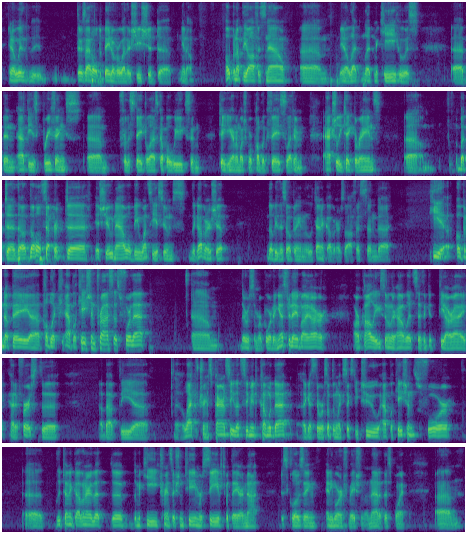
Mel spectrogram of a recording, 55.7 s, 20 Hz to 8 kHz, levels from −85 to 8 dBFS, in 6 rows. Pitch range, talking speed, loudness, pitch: 80-105 Hz, 170 wpm, -20 LUFS, 95 Hz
